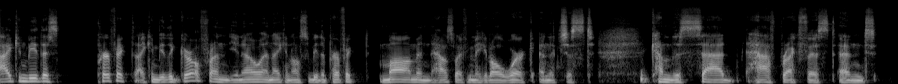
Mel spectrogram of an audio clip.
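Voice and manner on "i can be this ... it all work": ordinary talk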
